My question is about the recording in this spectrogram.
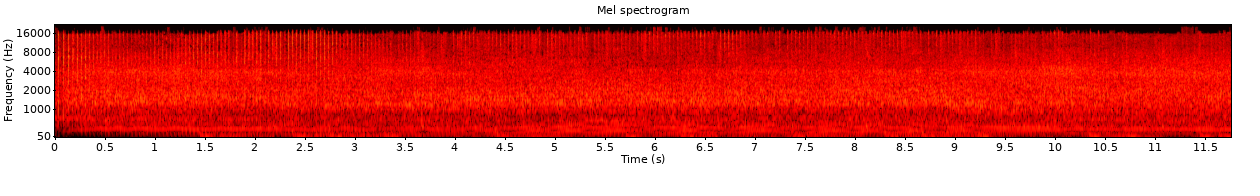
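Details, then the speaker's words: MTD 20-inch mower with Briggs & Stratton 300E 125cc engine after carburetor cleaning and plastic main jet repair, air filter not yet fitted: a steady, even single-cylinder drone with no surging or misses. Normal running. "i am all that is mad listen to that neighbors listen to that you've been watching me all evening"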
